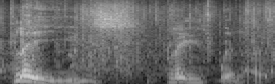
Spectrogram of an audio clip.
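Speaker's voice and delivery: high, pleading with a pet; drawn-out, high plea; begging. Real, not acted. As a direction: beg the cat to come. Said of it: "Begging with Cats".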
